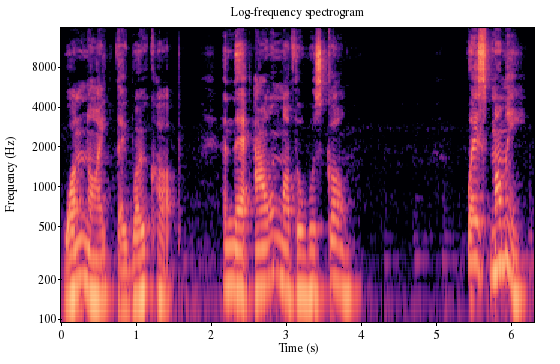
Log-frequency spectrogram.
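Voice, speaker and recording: A woman reading a children's story aloud as a storyteller, in a measured teacherly style. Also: low voice, husky, faint music behind.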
